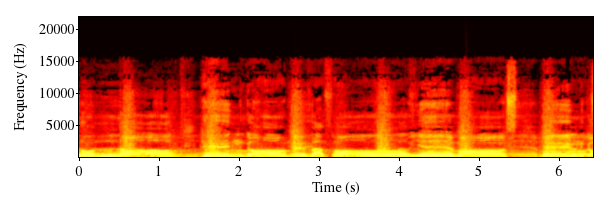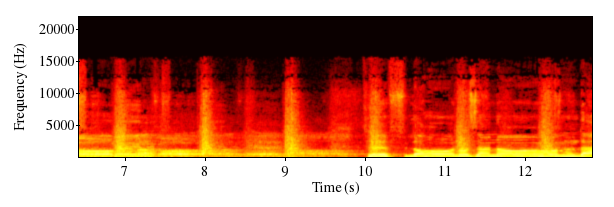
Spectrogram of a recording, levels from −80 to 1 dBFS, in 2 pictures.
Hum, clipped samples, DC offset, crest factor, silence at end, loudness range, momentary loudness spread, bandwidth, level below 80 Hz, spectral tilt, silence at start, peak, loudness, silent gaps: none; under 0.1%; under 0.1%; 12 dB; 0 s; 5 LU; 8 LU; 16 kHz; -50 dBFS; -4.5 dB/octave; 0 s; 0 dBFS; -13 LUFS; none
